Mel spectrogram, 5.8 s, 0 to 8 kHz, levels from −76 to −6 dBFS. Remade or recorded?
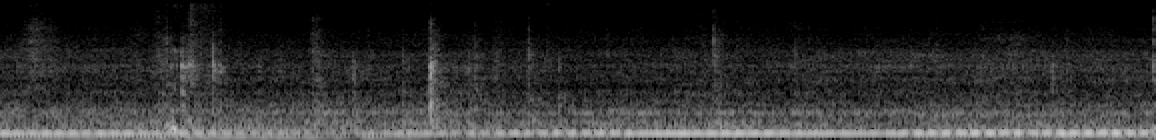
remade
